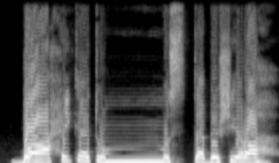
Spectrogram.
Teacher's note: لیکن ہم کلمت مستبشرہ پہ رکیں گے تو تا مدورہ پہ ہا سے رکیں گے.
